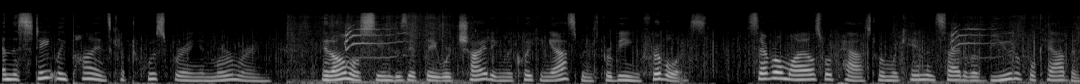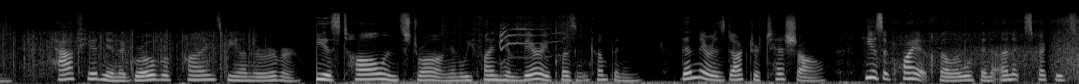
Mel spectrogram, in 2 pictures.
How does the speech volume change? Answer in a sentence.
The loudness of the speech stays about the same.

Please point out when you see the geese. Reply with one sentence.
The geese can't be heard in this clip.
